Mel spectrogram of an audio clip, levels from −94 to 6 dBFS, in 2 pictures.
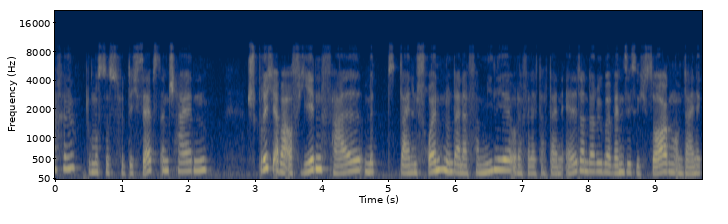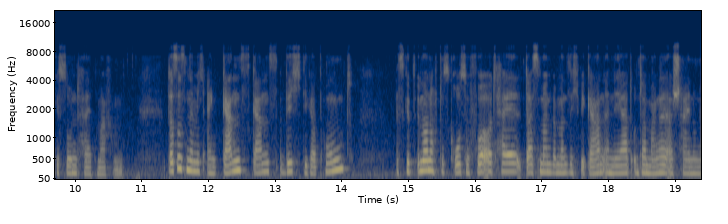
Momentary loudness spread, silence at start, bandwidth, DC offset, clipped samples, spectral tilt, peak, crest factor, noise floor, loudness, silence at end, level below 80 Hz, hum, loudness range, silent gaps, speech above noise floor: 11 LU; 0 s; 9.8 kHz; under 0.1%; under 0.1%; -6 dB/octave; -12 dBFS; 20 dB; -62 dBFS; -34 LUFS; 0 s; -70 dBFS; none; 4 LU; none; 29 dB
